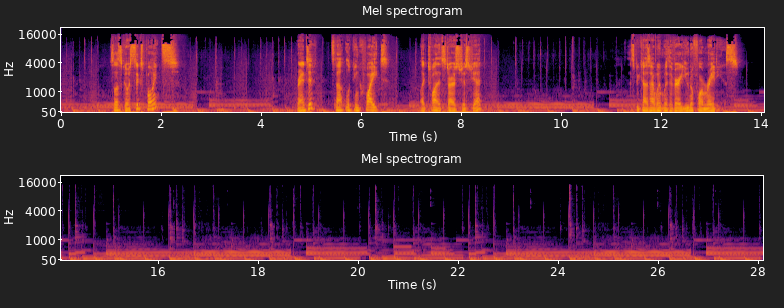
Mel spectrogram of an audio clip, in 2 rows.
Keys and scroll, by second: 2.3 KP_Enter, 3.4 v, 4.3 e, 8.3 a, 11.5 super+=, 11.9 super+=.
